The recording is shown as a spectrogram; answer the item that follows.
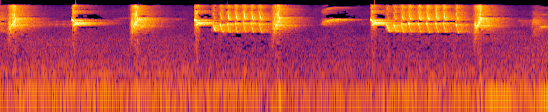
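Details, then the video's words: Olive-backed sunbird (konin) 'tembakan' song for training kept birds: a run of sharp, high, spaced chips, then two quick buzzy trills with piercing notes between them. "Konin Tembakan Super Mewah - Konin Gacor Full Tembakan - Masteran Konin Gacor"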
